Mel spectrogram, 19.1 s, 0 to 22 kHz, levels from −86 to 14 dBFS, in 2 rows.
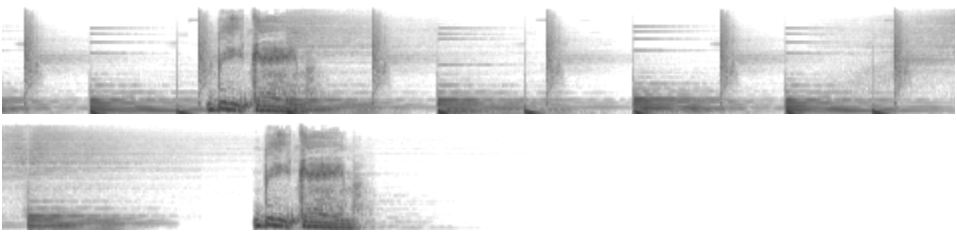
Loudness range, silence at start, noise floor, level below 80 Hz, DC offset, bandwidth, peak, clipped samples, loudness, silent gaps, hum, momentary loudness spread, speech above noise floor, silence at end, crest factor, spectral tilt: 8 LU; 0 s; under -90 dBFS; -32 dBFS; under 0.1%; 16.5 kHz; -4 dBFS; under 0.1%; -23 LUFS; none; none; 18 LU; over 72 dB; 5.9 s; 22 dB; -5 dB/octave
